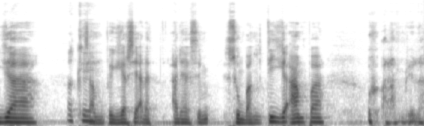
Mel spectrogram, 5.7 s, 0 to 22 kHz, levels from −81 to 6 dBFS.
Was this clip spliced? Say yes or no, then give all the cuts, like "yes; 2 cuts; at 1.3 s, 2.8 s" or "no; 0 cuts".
no; 0 cuts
